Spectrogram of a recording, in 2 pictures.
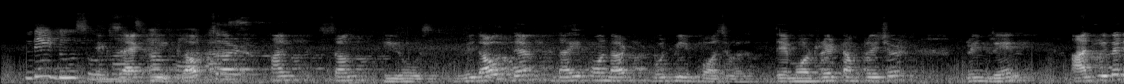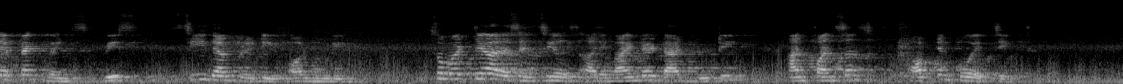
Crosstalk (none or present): present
